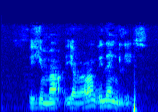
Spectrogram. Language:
Kabyle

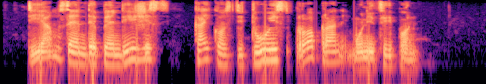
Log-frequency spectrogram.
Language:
Esperanto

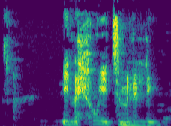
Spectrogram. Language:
Kabyle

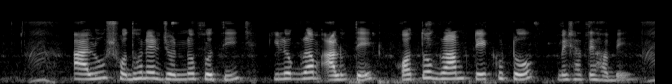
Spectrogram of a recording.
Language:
Bangla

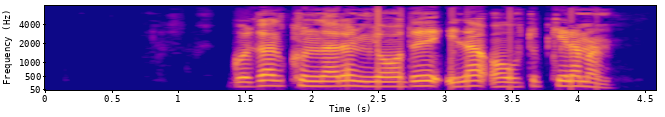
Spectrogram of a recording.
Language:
Uzbek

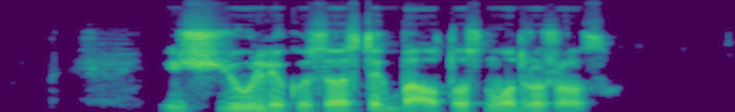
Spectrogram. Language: Lithuanian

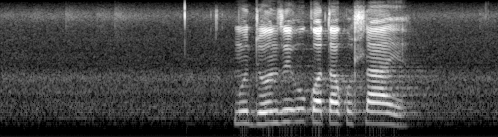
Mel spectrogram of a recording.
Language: Tsonga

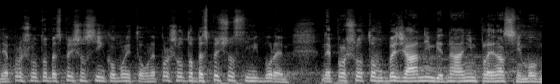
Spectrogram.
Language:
Czech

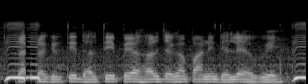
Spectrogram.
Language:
Bhojpuri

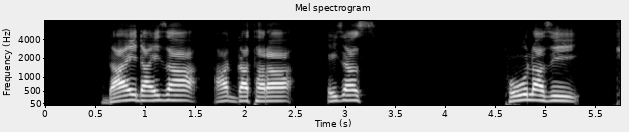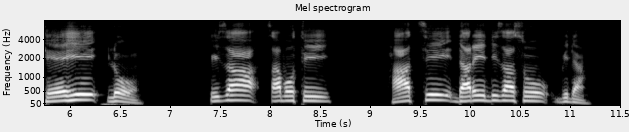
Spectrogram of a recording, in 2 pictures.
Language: Gamo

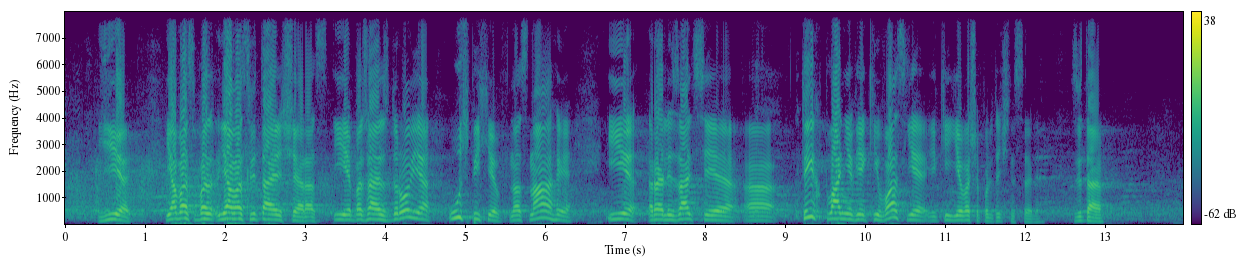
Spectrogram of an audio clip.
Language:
Ukrainian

